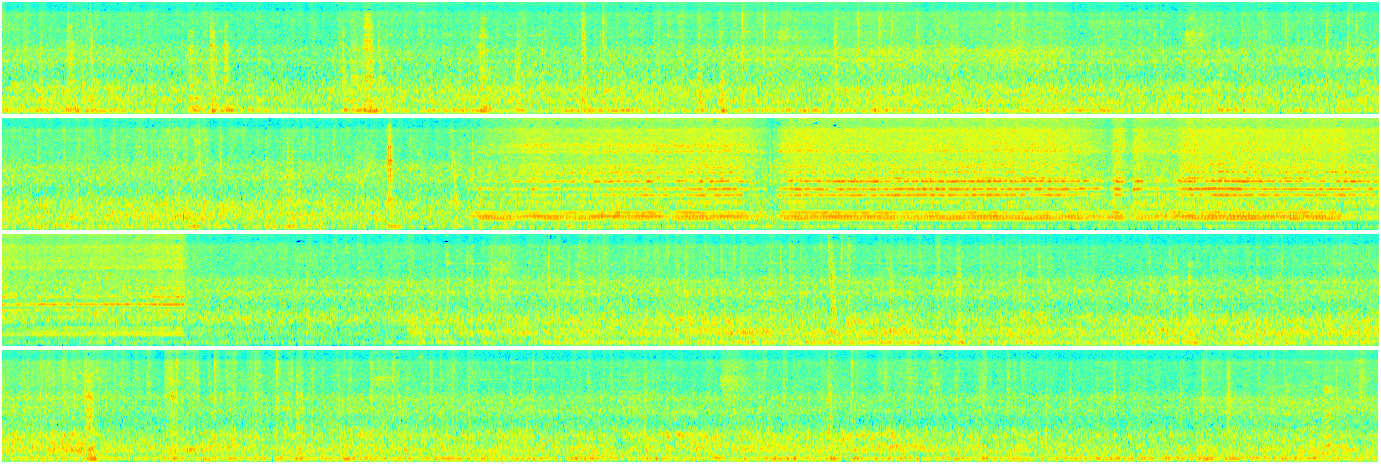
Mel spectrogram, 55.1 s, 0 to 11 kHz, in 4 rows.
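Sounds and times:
train wheels rumbling: 0:00.0 - 0:55.0
wheels clicking over rail joints: 0:00.0 - 0:55.0
steam whistle chord: 0:18.4 - 0:29.4.

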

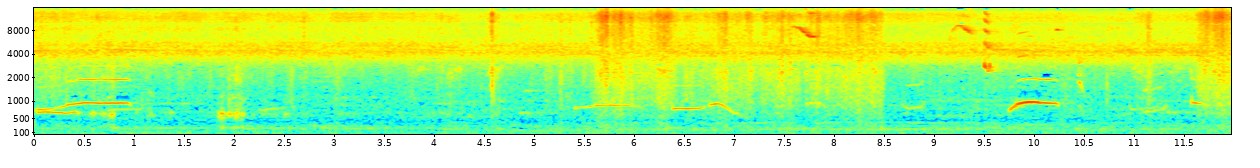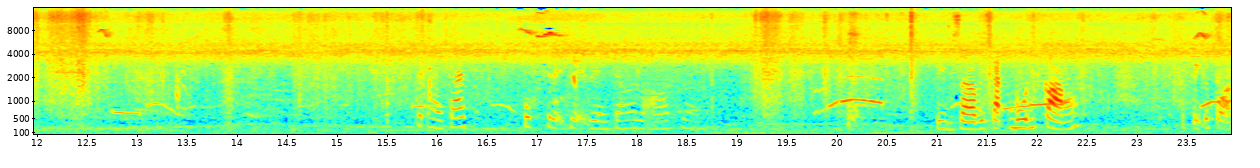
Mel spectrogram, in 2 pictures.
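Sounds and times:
whistled animal calls: 0:00.0 - 0:02.5, 0:05.4 - 0:07.9, 0:08.7 - 0:11.8, 0:12.6 - 0:13.7, 0:19.8 - 0:20.5, 0:21.1 - 0:22.5, 0:23.6 - 0:23.9
steady high hiss: 0:00.0 - 0:23.9.

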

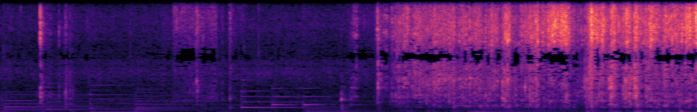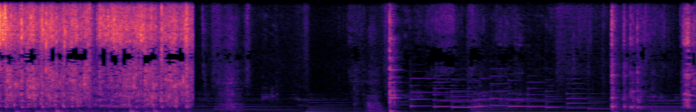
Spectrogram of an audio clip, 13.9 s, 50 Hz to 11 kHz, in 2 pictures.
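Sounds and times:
whisk beating in metal bowl: 0:03.8 - 0:08.9.

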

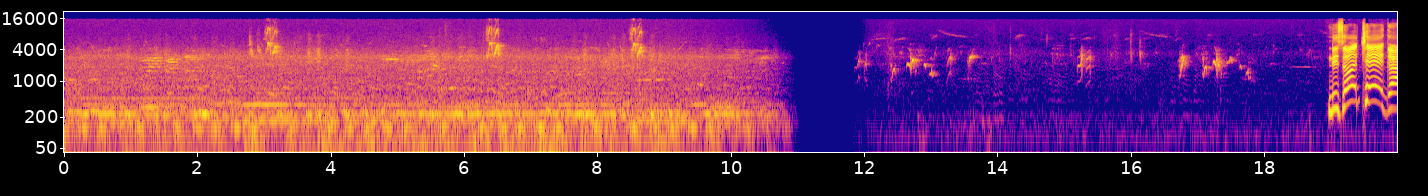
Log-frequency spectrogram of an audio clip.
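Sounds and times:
intro music: 0:00.0 - 0:11.0.

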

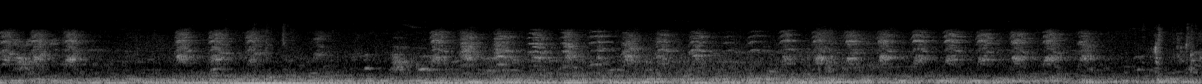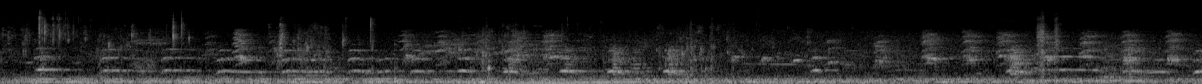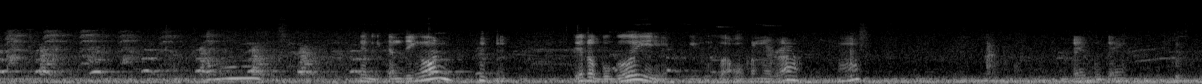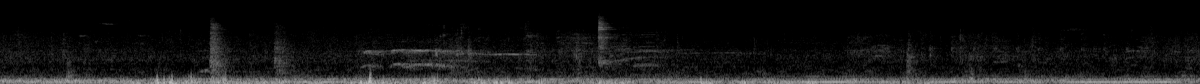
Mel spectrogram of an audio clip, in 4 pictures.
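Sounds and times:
puppy whimpering and yipping: 0:01.8 - 0:11.5, 0:12.3 - 0:27.9
water splashing: 0:11.5 - 0:15.9.

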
